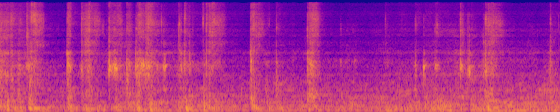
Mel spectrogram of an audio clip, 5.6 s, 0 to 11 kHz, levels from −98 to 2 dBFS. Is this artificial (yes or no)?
yes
